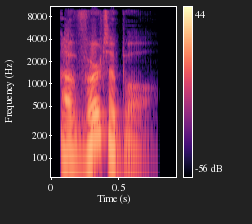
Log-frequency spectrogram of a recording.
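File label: "avertible", British English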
